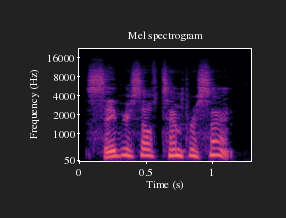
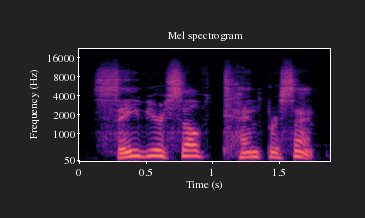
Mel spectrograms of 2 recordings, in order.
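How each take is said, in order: First: High ad voice. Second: Slow, stretched sales line; slow ad repeat. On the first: Ad read, high. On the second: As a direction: draw the offer out slowly. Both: Acted.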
